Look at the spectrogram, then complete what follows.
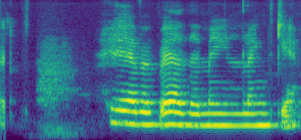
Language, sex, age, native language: Icelandic, female, 9, Icelandic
